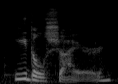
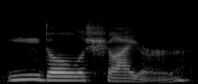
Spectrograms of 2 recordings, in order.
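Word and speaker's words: Idyllshire: Clown said that's the correct way to say it. It's Edleshire. Edleshire.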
